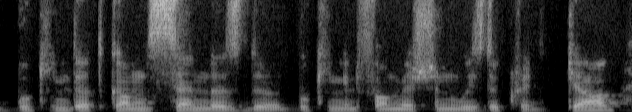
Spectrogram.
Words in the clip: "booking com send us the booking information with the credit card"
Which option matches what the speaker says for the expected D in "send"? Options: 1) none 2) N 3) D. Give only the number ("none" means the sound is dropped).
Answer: 3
